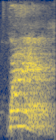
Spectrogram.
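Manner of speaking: high sudden wham; mock impact noise; imitated punch sound. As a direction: snap it out high. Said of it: "she was like".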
